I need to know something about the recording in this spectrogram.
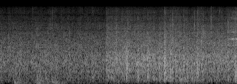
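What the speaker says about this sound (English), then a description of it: "Well, it's properly raining" Steady rain falls outdoors on a half-built off-grid cabin roof with rafters and a tarp, a dense even hiss that grows slightly heavier midway, with no voices.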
